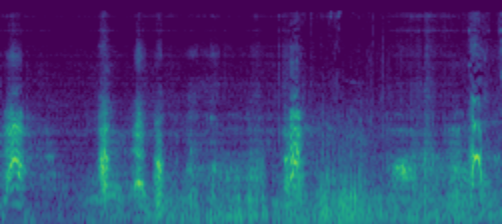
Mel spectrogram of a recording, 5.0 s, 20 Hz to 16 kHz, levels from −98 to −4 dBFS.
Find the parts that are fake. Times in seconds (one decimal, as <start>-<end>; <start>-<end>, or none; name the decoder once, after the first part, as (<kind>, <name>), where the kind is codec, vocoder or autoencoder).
0.0-2.9 (codec, SNAC); 3.9-4.6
